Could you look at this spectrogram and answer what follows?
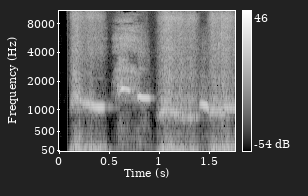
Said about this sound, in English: I can't whistle for crap.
